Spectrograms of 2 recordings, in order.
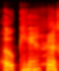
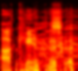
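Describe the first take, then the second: First: The name begins with an 'oh' vowel. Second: The name begins with an 'ah' vowel. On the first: This is how the other person says it. "You say Ocanthus" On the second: This is how the speaker says it. "say Acanthus"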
